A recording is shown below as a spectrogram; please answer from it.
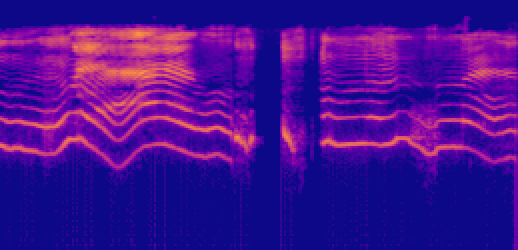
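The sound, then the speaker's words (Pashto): A two-day-old newborn crying outside a private hospital in Douala, Cameroon: loud, sustained wailing with a wavering, rising and falling pitch, broken by a brief gasping pause midway before the crying resumes. “دو ورځانه ماشوم جاړي په داسې حال کې چې مور د کیمرون په اقتصادي پیتخت دواله کې د یو خصوصي روغتون نه بهر څارنه کوي.”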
